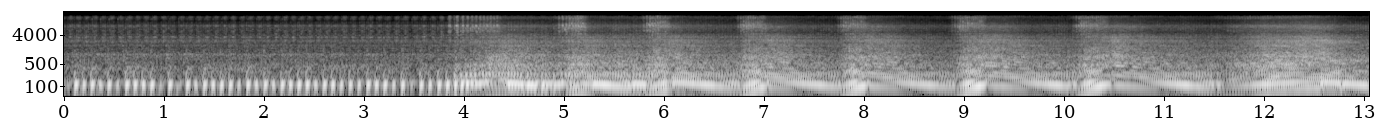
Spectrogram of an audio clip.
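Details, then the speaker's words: Yamaha Jupiter Z engine after rebuild to cure rough noise: even single-cylinder idle then clean free revving blips, knocking 'klotok' rattle gone; sounds healthy. "Suaranya udah lumayan halus, nggak ada suara klotok-klotoknya lagi ya. Halus ya teman-teman ya suaranya ya. Suara klotok-klotoknya udah hilang nih."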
